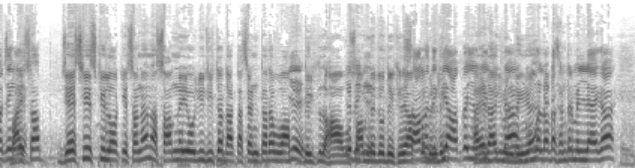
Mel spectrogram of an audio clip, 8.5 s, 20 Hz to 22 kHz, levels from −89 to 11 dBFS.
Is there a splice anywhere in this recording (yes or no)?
no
